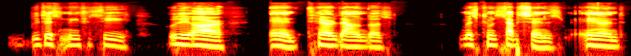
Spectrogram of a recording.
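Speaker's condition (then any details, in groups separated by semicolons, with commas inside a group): Down syndrome; age 22, physical therapy, injuries and flare ups since high school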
